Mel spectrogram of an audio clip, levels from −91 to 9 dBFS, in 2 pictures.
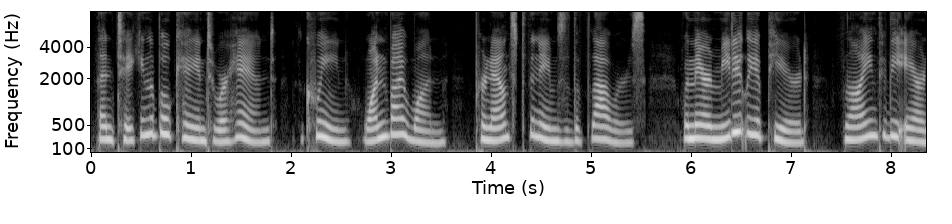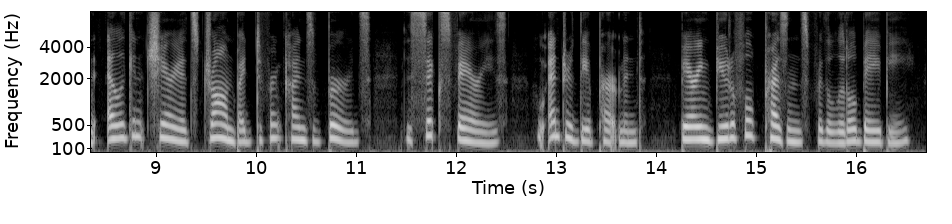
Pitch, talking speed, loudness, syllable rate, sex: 230 Hz, 175 wpm, -16 LUFS, 5.7 syllables/s, female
